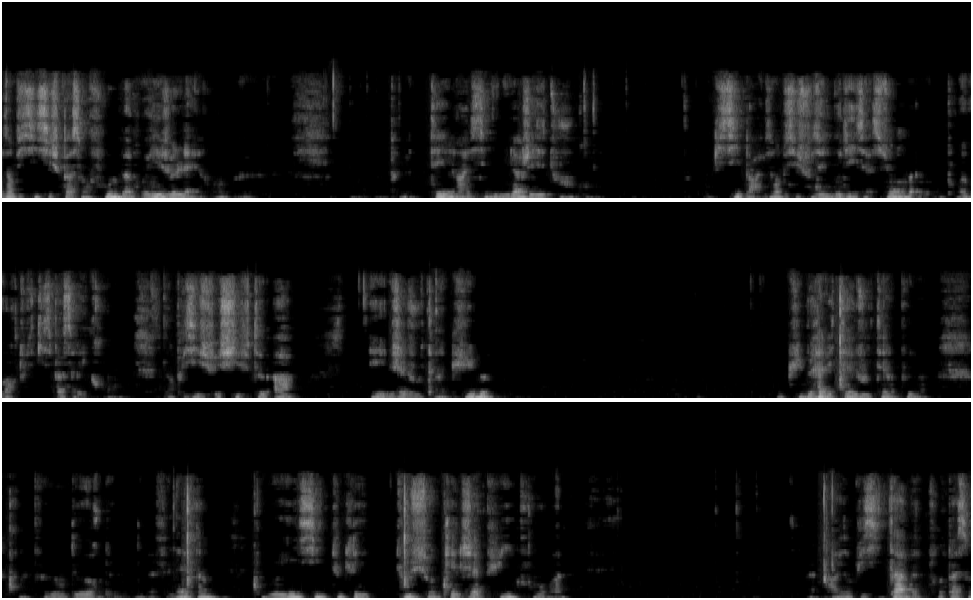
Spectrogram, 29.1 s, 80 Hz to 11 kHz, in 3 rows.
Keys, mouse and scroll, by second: 4.8 t, 5.8 n, 6.3 t, 11.4 shift+a, 23.5-29.0 middle drag.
